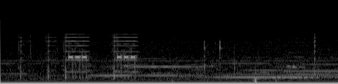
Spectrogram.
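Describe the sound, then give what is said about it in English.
Telephone keypad tones dialing a customer support line: a few short, steady electronic beeps separated by brief gaps, quiet, mixed with scattered soft clicks. “I dialed them. They answered. I dialed zero. We're waiting.”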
